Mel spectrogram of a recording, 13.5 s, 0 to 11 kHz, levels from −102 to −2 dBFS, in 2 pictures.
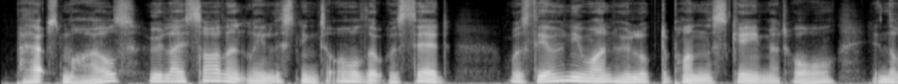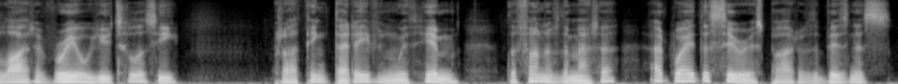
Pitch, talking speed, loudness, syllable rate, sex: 105 Hz, 210 wpm, -22 LUFS, 6.1 syllables/s, male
